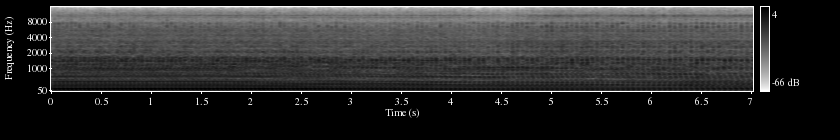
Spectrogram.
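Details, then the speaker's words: 1974 Honda CB350F four revived after 20+ years sitting: lumpy, hollow, limping idle instead of a smooth four-cylinder hum. Only cylinders 2 and 4 fire; the owner suspects fuel rather than ignition but is unsure. "they're running on two cylinders okay I'm running it's weird it's weird I'm running on four and two I'm only running on cylinders four and two and one and three are not firing"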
